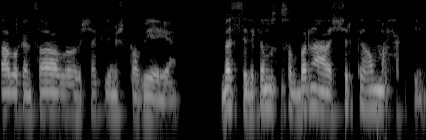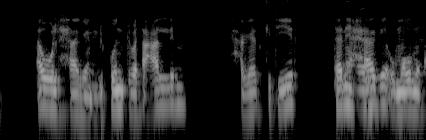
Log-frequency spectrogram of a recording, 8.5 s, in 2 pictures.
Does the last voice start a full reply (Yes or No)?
No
